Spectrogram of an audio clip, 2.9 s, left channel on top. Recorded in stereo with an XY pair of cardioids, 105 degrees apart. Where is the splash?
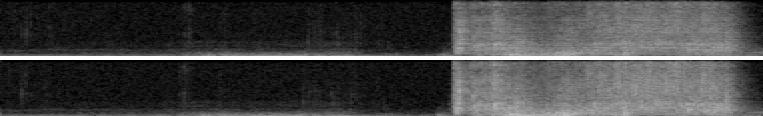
50° right, 0.6 m.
